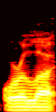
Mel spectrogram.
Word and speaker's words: orla: You wouldn't know this, but the kamatz under the ayin of orla is a kamatz katan, so it's pronounced orla.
